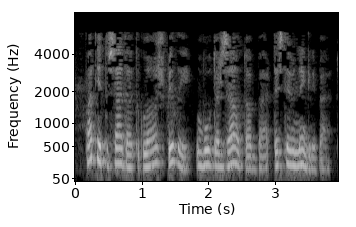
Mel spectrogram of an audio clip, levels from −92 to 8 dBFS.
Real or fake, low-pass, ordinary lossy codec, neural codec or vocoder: real; 7.2 kHz; MP3, 24 kbps; none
